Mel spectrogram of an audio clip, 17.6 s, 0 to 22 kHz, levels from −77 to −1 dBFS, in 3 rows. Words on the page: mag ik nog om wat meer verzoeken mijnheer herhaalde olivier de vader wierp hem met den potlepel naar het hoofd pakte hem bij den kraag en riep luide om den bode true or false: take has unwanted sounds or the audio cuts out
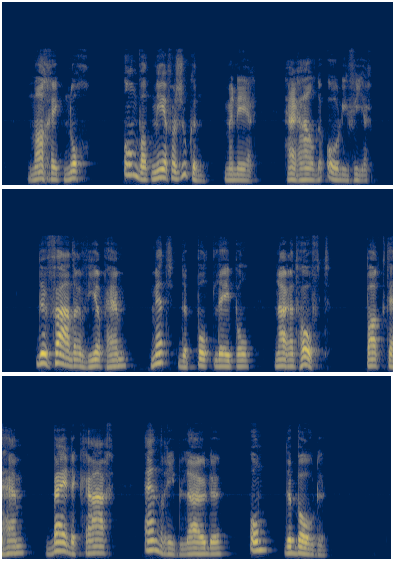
false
